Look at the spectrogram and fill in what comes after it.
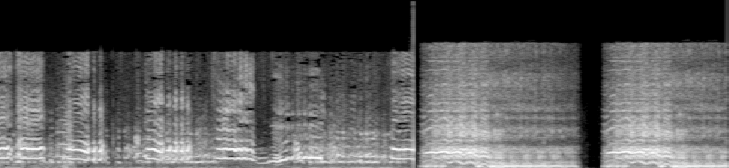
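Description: Wild turkey toms gobbling, a run of rapid warbling calls, then after a sudden cut a horse whinnying twice in long calls.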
